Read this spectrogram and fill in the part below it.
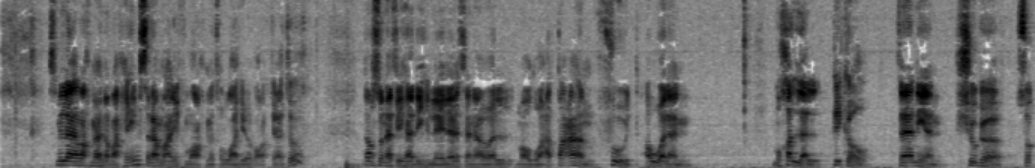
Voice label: arabic lesson food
